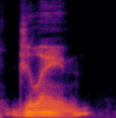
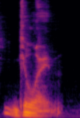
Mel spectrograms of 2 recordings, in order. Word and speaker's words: Ghislaine: It was our understanding that it was Ghislaine, but the preponderance of authority suggests to us now that it's Ghislaine.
